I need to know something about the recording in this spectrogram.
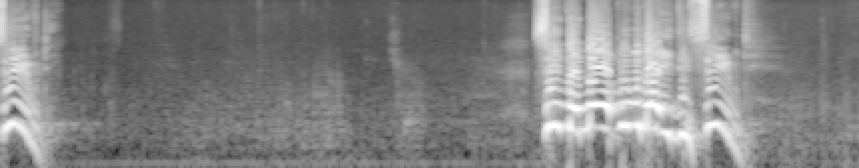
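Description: A man preaches loudly and with passion into a microphone, in bursts with pauses.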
